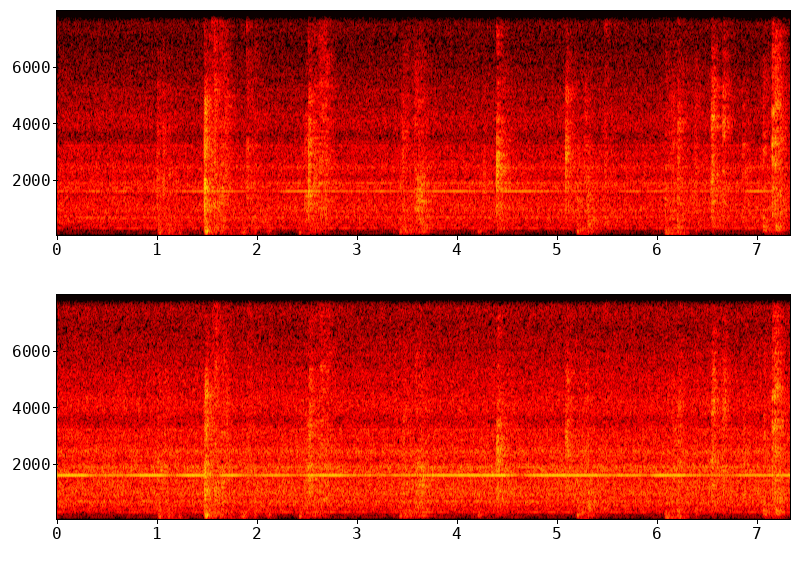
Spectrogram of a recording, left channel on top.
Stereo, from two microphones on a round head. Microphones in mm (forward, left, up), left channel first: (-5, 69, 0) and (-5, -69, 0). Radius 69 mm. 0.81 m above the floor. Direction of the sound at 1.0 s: 65° left (ahead or behind).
